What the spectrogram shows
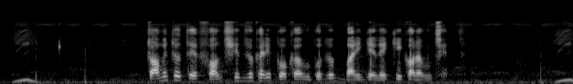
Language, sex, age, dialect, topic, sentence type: Bengali, male, 18-24, Rajbangshi, agriculture, question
